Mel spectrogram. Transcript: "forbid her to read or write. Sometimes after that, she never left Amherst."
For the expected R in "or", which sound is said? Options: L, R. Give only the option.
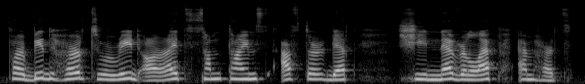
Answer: L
